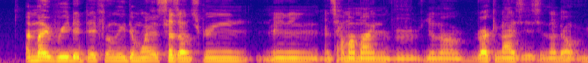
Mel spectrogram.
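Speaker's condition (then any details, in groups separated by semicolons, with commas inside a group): Cerebral palsy; affects legs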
